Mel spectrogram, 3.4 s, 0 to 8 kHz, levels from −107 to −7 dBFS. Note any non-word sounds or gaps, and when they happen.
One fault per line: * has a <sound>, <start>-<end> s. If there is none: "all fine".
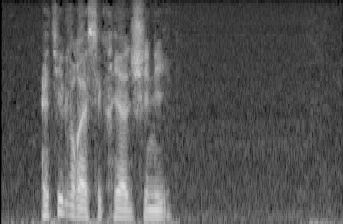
all fine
